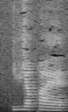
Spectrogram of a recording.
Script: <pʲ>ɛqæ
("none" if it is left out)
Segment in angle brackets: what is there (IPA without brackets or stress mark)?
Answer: vʲ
